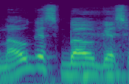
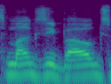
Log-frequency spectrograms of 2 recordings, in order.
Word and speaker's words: Muggsy Bogues: Of all the ways to mispronounce Muggsy Bogues, Mogus Bogus.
